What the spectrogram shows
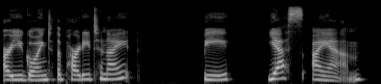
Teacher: First, I'll read the lines in a flat monotone way without any real rhythm or intonation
